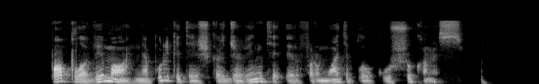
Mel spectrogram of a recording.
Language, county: Lithuanian, Kaunas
